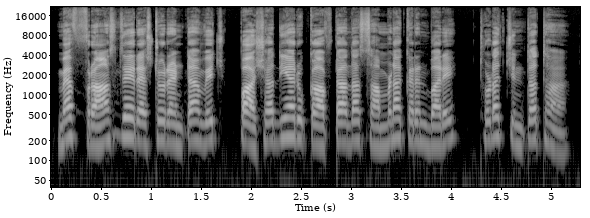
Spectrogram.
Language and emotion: Punjabi, fearful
